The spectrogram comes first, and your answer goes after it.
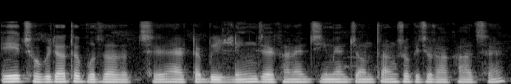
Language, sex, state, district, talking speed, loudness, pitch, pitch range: Bengali, male, Tripura, South Tripura, 140 wpm, -17 LUFS, 115 Hz, 115-125 Hz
